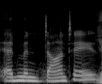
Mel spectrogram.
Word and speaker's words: Edmond Dantes: Am I saying this right? Edmond Dantes? – Yes, absolutely.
